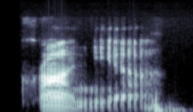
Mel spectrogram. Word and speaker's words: Grania: So, rhymes with Tanya. Grania.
